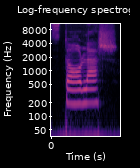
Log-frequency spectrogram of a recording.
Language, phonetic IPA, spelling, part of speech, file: Polish, [ˈstɔlaʃ], stolarz, noun / verb, Pl-stolarz.ogg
